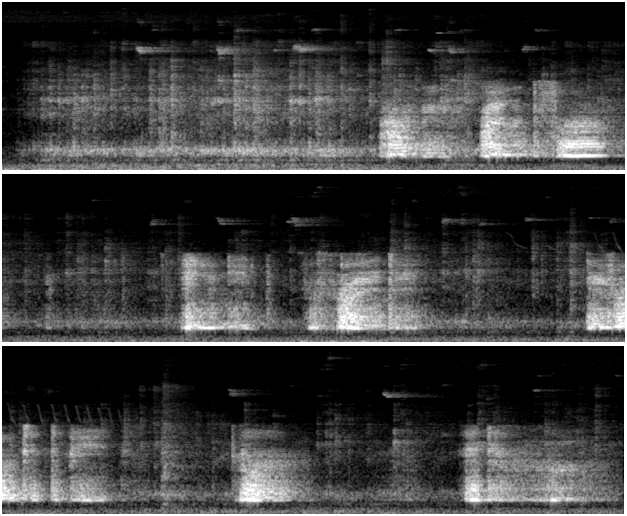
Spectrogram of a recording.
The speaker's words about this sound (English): crank's turned, the machinery inside's supposed to produce a sort of spoken message, like a giant music box, but in this case, reproducing a human voice. Seems an impressive accomplishment for a post-war kinetic sculpture.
